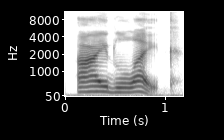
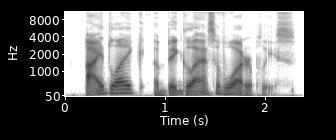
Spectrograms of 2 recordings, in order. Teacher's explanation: I'd like shouldn't sound like 2 separate words. It should sound more like one smooth sound. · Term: blending and reduction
